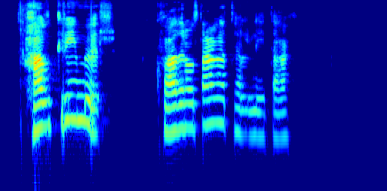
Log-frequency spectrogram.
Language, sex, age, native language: Icelandic, female, 30-39, Icelandic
